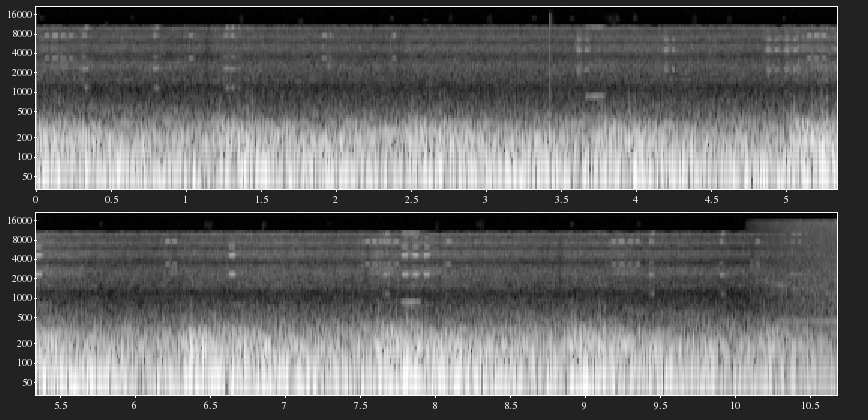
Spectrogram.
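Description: A deep, steady rumbling hum with a slow throb and faint high whines above it: a starship warp-core engine sound effect laid over the footage. The model itself makes no noise.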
